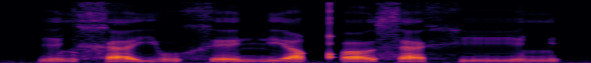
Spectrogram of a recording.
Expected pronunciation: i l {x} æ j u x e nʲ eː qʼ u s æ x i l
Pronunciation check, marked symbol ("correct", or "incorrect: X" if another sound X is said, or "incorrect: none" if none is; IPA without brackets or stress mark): correct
